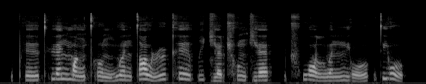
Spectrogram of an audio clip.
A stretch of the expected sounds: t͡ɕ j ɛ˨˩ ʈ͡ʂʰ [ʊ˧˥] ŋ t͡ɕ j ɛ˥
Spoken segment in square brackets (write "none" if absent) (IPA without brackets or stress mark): ʊ˥˩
